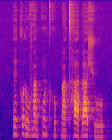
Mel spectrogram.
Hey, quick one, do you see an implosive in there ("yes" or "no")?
yes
